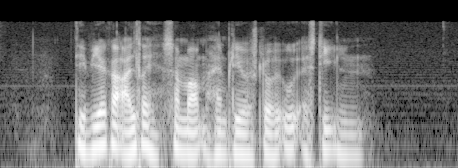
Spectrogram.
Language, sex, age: Danish, male, 46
